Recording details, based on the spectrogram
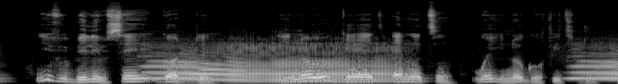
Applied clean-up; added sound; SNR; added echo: neural mask model RNNoise.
